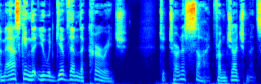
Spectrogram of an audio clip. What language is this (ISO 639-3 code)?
eng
